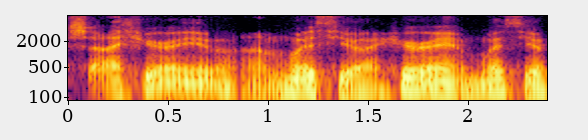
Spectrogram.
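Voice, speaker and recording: Against a quiet background, a man's voice carries vocal fry and very wide pitch swings. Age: 80s+. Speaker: therapist. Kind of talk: meeting discussion, personal anecdote.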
